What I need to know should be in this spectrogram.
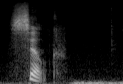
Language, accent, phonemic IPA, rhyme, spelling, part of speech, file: English, US, /sɪlk/, -ɪlk, silk, noun / verb, En-us-silk.ogg
- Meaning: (noun) 1. A fine fiber excreted by the silkworm or other arthropod (such as a spider) 2. A thread or yarn made from silk fibers 3. A fine, soft cloth woven from silk yarn or thread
